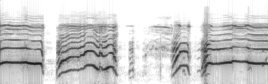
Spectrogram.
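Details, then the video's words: Siberian huskies "sing" before training, howling in long, clear, wavering notes broken by short rising yips. "Хаски похожие на волков поют песню"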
